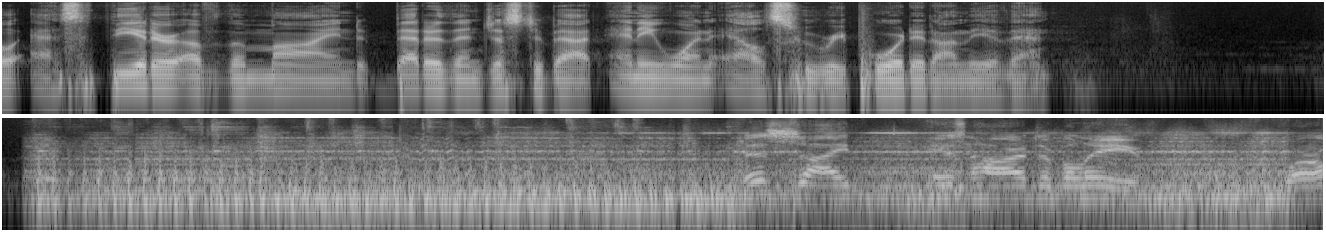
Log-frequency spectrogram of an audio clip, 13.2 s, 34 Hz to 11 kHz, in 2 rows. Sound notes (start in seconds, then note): 6.7 helicopter propeller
